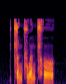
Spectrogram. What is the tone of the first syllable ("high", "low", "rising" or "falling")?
falling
